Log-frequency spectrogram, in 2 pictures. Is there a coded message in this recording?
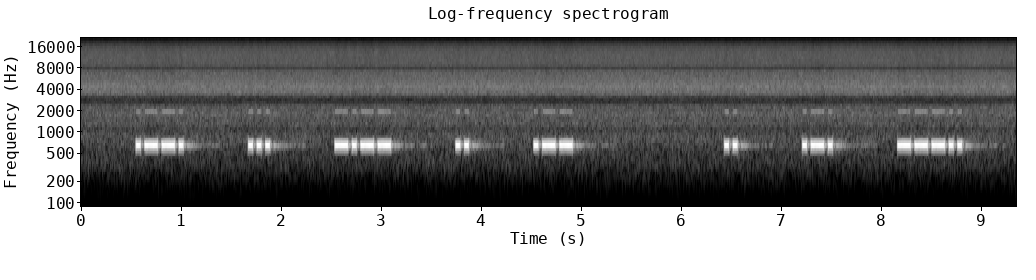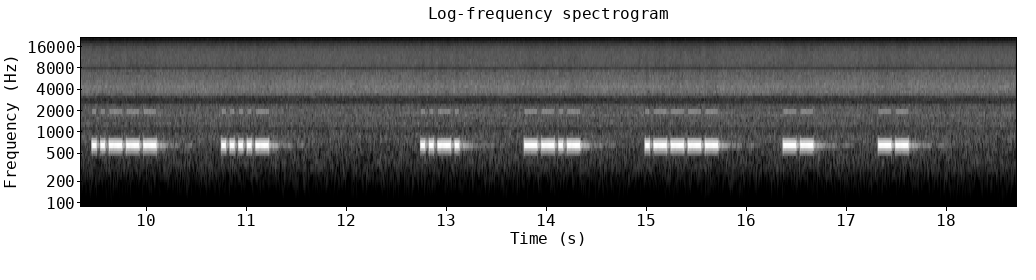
Yes: Morse code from 0.5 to 17.7 s, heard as a keyed tone, machine-sent, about 28 wpm, spaced as for 11 wpm, 650 Hz, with room echo. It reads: PSYIW IR824 FQ1MM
